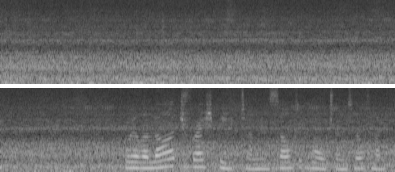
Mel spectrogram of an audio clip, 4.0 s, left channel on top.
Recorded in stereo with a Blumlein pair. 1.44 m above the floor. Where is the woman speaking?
45° right.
